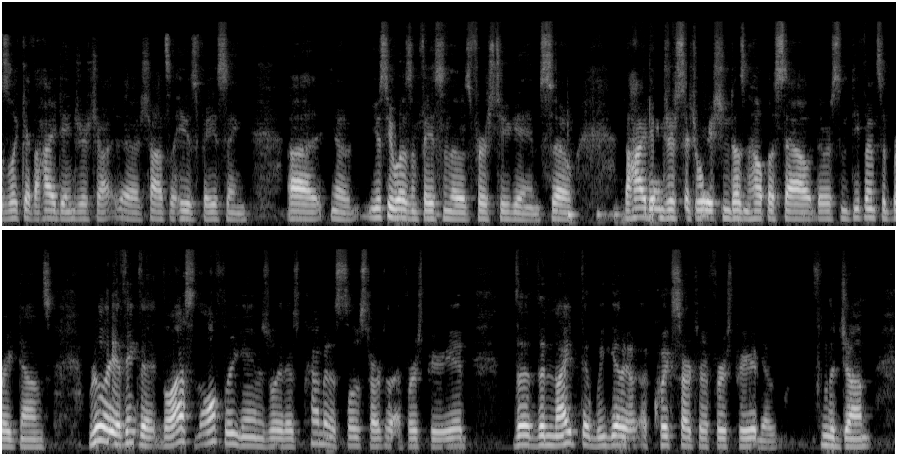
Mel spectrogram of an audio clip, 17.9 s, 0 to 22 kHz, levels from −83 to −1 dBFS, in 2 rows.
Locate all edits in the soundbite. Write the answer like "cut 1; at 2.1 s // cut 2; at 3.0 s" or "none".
cut 1; at 16.5 s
